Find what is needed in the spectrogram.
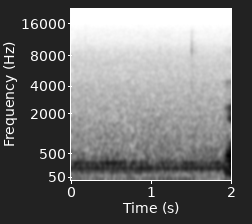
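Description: Steady low hum of room tone with a faint tick about one and a half seconds in; a voice begins right at the end.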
